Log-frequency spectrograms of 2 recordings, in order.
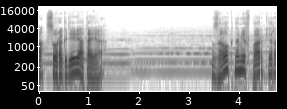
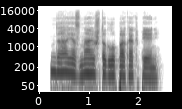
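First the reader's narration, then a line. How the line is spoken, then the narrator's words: Girl sighing. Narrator (Russian): вздохнула девушка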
